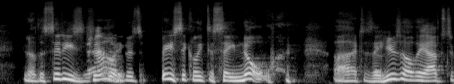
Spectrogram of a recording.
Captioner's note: laugh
